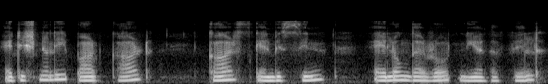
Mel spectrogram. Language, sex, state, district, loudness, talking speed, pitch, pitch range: English, female, Arunachal Pradesh, Lower Dibang Valley, -16 LUFS, 140 wpm, 185 Hz, 180-195 Hz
